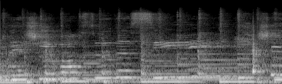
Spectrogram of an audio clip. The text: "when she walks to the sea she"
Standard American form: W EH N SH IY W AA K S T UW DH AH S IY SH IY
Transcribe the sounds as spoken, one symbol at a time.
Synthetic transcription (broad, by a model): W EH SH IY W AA S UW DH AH S IY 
